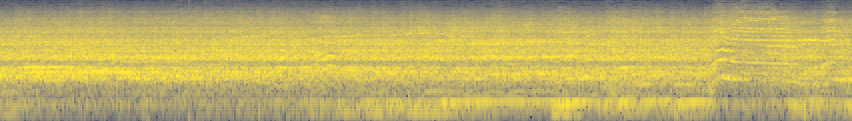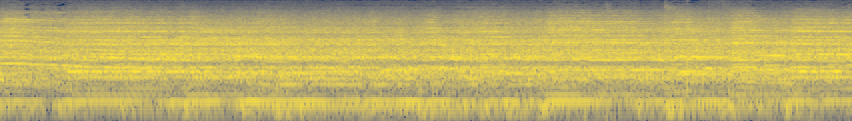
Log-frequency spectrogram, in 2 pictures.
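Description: A band playing entrance music under steady audience applause, heard through a television's speaker.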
